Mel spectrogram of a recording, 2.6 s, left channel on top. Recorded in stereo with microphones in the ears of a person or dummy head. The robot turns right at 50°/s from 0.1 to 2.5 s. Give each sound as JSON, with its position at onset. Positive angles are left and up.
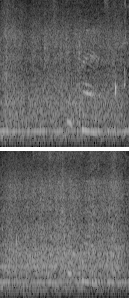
{"t": 1.3, "sound": "a child speaking", "azimuth_deg": 20, "distance_m": 2.0}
